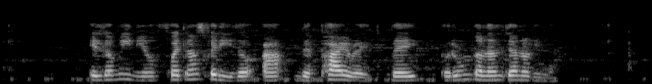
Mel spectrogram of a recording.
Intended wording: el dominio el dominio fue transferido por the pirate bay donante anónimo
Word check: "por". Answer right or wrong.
wrong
